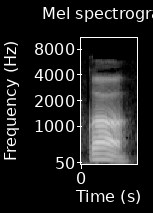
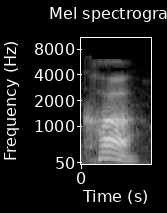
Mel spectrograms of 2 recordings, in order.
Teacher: जैसे क हम बोलते हैं तो क्या होता है, कम श्वास निकलता है। लेकिन वही ख बोलते हैं तो क्या होता है, अधिक श्वास निकलता है। इसीलिए क आपका अल्प प्राण होता है और ख क्या होता है, महाप्राण होता है।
